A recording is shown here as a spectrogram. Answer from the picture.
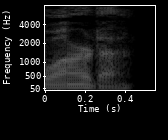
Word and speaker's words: Ardagh: Ardagh like Ardagh, but softer, with no H, so Ardagh.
